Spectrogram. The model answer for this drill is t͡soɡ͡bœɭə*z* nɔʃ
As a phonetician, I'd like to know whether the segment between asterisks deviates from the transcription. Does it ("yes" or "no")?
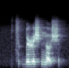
yes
